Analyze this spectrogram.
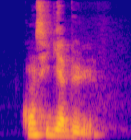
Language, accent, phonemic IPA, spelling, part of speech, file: French, France, /kɔ̃.si.lja.byl/, conciliabule, noun, LL-Q150 (fra)-conciliabule.wav
- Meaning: consultation, meeting; confab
